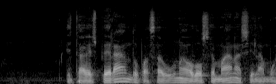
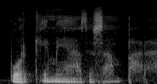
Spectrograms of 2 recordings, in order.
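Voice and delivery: whispered lament; 6 semitones higher, 4 dB quieter than usual. Acted. Jesus on the cross quote.

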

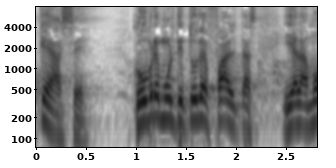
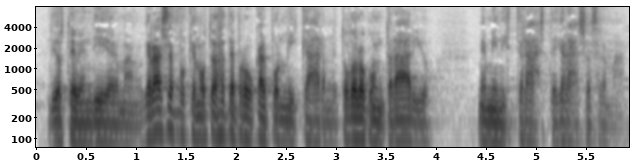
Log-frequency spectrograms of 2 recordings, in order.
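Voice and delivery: a lightly voiced humbled brother, softer and lower; quiet thankful apology; understated repentant thanks; grateful brother; 6 semitones lower, 4 dB quieter than usual. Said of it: "va a decir".

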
